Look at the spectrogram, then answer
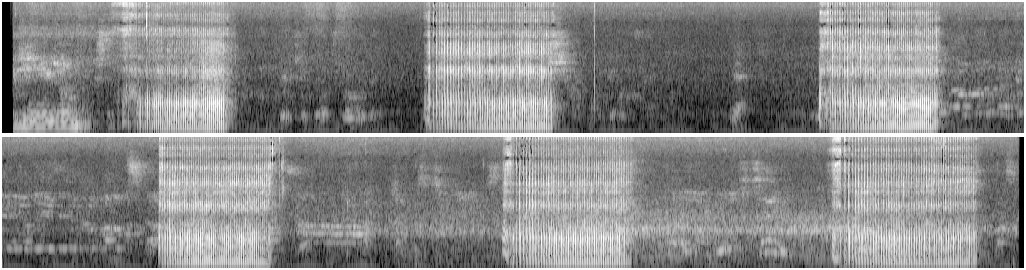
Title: Hear me snore! So funny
